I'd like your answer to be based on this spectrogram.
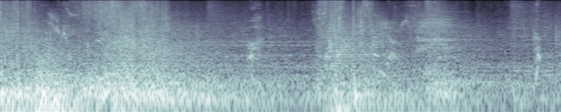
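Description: A Confringo blasting spell explodes in Hogwarts Legacy: heavy booming bursts with whooshing rushes, loudest near the start and again midway, over dense game sound and voices.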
